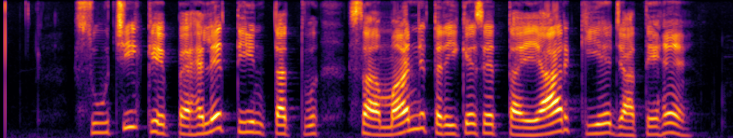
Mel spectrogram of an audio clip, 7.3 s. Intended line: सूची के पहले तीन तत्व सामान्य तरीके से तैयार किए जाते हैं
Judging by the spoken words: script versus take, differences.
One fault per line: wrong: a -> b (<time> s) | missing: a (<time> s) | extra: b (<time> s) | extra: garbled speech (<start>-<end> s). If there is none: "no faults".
no faults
